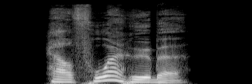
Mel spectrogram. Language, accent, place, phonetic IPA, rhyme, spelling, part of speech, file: German, Germany, Berlin, [hɛɐ̯ˈfoːɐ̯ˌhøːbə], -oːɐ̯høːbə, hervorhöbe, verb, De-hervorhöbe.ogg
- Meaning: first/third-person singular dependent subjunctive II of hervorheben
